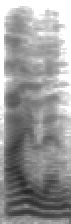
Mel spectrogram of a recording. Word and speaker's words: island: always say the D I can't pronounce the word Island because at that time the Big Show was Gilligan's Island so I would say Island I would ask the teacher why is there an S here we don't need an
